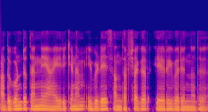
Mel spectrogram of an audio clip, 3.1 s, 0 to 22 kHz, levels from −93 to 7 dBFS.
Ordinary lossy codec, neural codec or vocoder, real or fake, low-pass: none; autoencoder, 48 kHz, 128 numbers a frame, DAC-VAE, trained on Japanese speech; fake; 7.2 kHz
